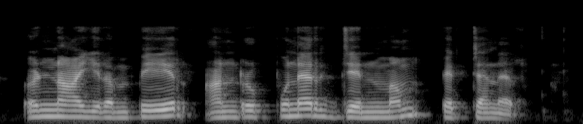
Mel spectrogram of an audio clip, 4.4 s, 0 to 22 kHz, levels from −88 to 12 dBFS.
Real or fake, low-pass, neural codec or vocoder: fake; 9.9 kHz; codec, 24 kHz, 3.1 kbps, DualCodec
